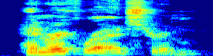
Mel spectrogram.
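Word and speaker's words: Henrik Rydström: I did say I was not going to mispronounce the new coach's name wrong or try and guess, but I can say the new coach's name officially, Henrik Ridystrom, Swedish.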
